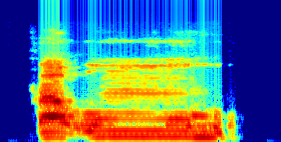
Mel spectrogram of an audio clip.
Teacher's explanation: ketika tasydid diberikan juga haknya gunnah 2 harokat kata Syekh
